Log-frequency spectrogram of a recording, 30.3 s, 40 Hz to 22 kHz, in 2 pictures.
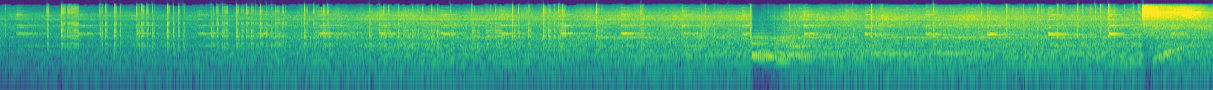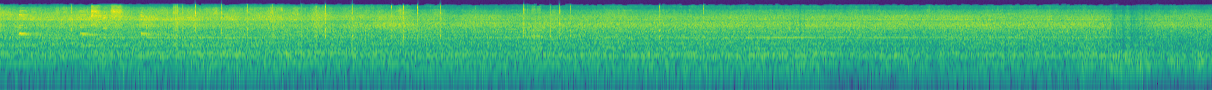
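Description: Amtrak GE P42DC diesel locomotive arriving slowly, its engine running steadily and growing louder as it nears, with its bell ringing in even strokes that stop about halfway through. A brief hiss of air comes just before the locomotive draws level, and then the passenger coaches rumble along the rails.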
